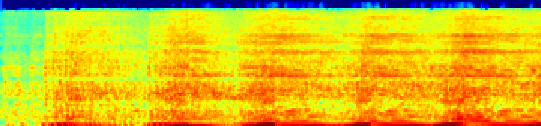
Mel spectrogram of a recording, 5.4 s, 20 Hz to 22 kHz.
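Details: BS4 Honda SP Shine motorcycle, low on engine oil and smoking, before engine teardown; rough idle with repeated short throttle blips, a clattery, labouring note under each rev: worn engine running noise.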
